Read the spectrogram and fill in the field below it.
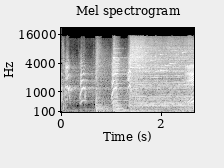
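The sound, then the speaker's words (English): Pitched dog barks yap out a quick tune, five sharp barks in a row, then a full, loud musical jingle swells in and carries on to the end. This is the singing dogs jingle of the Doggone Bulletin Board on K1 1400 KWON radio in Bartlesville. “Boy, I tell you what, you know when the puppies are coming, you got the singing dogs.”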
